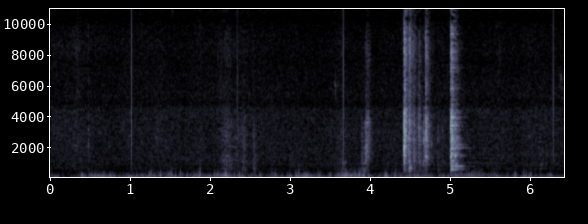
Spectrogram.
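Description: Wind rumble on the microphone, with a single click about a second in and a quick run of sharp clicks and knocks between about four and five seconds in, as gear is handled in the bed of a pickup under a raised camper-shell hatch.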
